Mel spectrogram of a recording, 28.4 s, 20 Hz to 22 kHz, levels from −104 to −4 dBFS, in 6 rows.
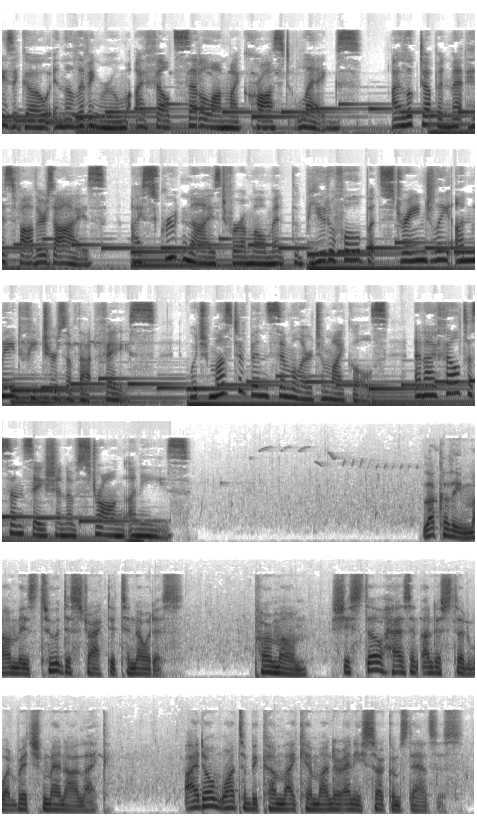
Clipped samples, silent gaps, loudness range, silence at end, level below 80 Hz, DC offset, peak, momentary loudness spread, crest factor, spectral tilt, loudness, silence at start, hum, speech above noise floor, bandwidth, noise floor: under 0.1%; none; 4 LU; 0.15 s; -34 dBFS; under 0.1%; -6 dBFS; 6 LU; 18 dB; -5 dB/octave; -22 LUFS; 0 s; none; 35 dB; 10.5 kHz; -57 dBFS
